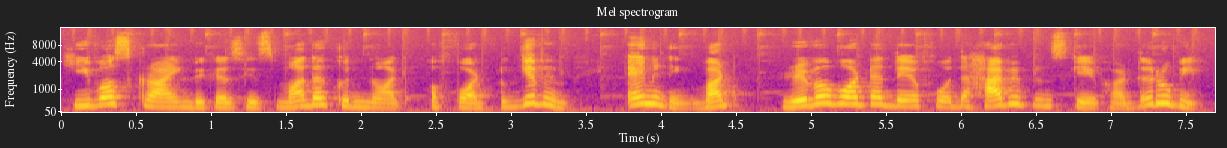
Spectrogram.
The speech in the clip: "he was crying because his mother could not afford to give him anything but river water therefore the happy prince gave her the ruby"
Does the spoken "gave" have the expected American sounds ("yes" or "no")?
yes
